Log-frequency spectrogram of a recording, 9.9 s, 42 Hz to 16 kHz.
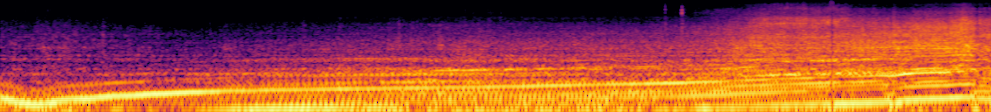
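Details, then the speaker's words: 1966 Chevy C10 accelerating with a newly built first-time exhaust system and new mufflers; a deep V8 rumble that rises smoothly in pitch with no rasp, ticking or leak puffing, much quieter than before. Healthy exhaust. "you think it sounds pretty good pretty good it's a lot quieter it's not as loud as it used to be oh man that's much better"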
